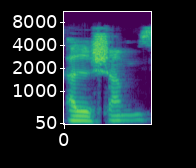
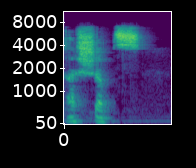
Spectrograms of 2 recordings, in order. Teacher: the al is probably not assimilated, so it's al-shams and probably not ash-shams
